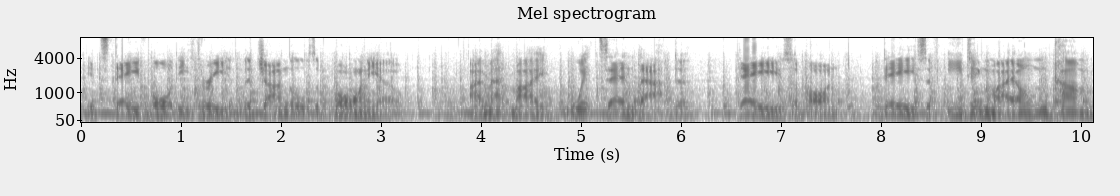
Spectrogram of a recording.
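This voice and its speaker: A man playing a weary, melodramatic male explorer recording a solemn audio diary in mock old-time radio style. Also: very deep voice. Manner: slow, solemn, drawn-out delivery. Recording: loud music under the voice. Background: loud music.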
